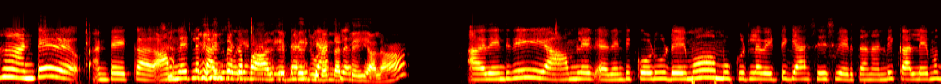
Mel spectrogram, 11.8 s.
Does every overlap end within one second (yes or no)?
no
